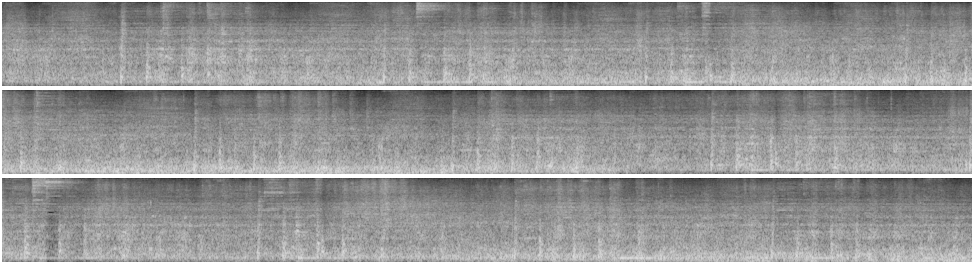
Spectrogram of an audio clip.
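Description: A freight train of railroad tank cars rolling past close by, steel wheels on the rails making a continuous rumble with rapid clicking.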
